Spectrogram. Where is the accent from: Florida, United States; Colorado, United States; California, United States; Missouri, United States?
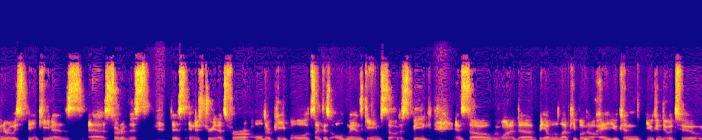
California, United States; my home state of California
